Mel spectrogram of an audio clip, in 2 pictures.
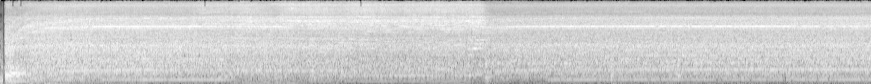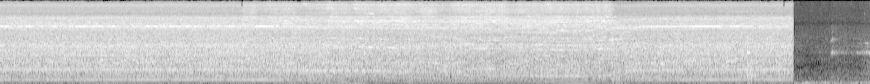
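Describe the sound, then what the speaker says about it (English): A power saw rips a thin sliver off the edge of a wooden board in a workshop, a loud, sustained whine that dips slightly under load mid-cut and stops abruptly near the end, with no talking. "I'm just going to make an edge, cut off just a sliver to get this square enough."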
